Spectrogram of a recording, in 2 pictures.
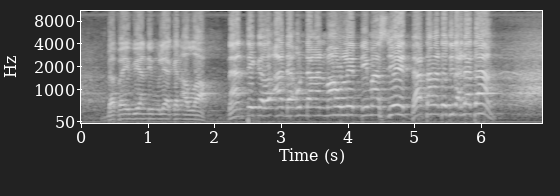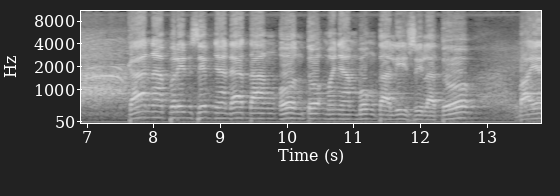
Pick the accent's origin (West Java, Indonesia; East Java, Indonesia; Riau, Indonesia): Riau, Indonesia; Saya dari Riau, di Jakarta cuma 3 hari, Jumat, Sabtu, Ahad. Habis itu saya akan pulang.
